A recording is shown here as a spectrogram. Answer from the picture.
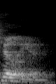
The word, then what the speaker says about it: Cillian: It's Cillian. It is Cillian. – Yeah. – I swear I've heard him say his name as Cillian. That's interesting. Oh. – Like celery.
